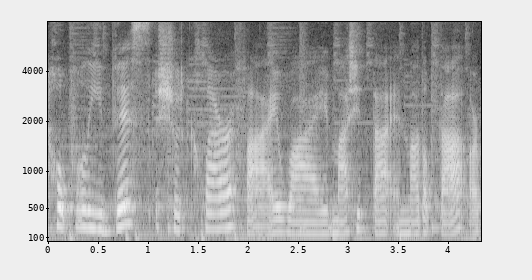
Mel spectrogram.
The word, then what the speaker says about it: 맛: So in the case of 맛, when it is followed by case number 1, then the 시옷 받침 is not pronounced as a 디귿, like the earlier pronunciation rule we discussed, but it is just pronounced as a 시옷, like the regular original 시옷 sound, that S or SH-ish kind of sound.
